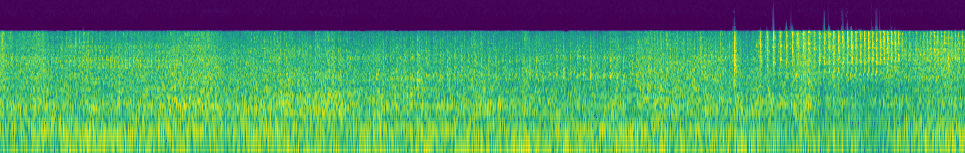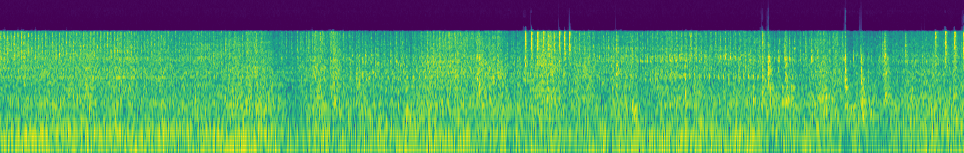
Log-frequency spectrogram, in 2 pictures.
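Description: An engine running steadily with a low, even throb; it eases for a moment about two-thirds of the way through.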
